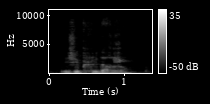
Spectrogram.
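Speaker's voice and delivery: usual speaking voice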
